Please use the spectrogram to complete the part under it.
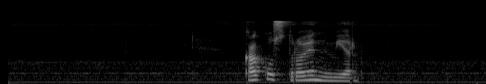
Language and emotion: Russian, neutral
